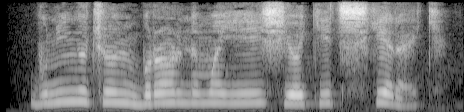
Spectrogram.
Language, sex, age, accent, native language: Uzbek, female, under 19, Jizzax, Uzbek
